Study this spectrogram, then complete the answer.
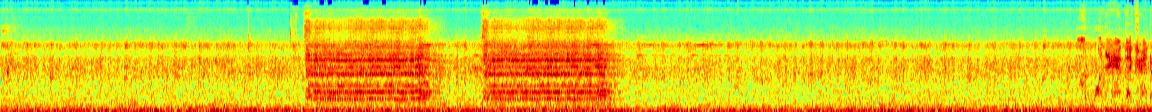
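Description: A freight train runs in a train driving video game through Pennsylvania, with a steady loud rumble and a two-part horn blast near the start, the roar continuing unbroken throughout.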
